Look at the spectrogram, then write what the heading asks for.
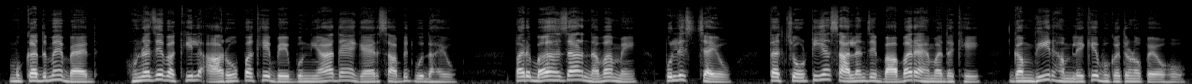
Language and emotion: Sindhi, neutral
